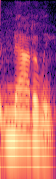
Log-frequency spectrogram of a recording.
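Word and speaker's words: Gnatalie: We're getting a behind-the-scenes look at the more than 75-foot long-necked green dinosaur Natalie before it's open to the public. Natalie spelled with a G because of the stinging gnats that pestered excavators.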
